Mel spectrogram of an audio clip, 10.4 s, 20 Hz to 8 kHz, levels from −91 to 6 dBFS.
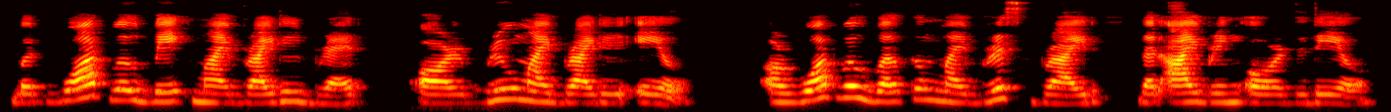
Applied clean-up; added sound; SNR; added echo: none; none; none; none.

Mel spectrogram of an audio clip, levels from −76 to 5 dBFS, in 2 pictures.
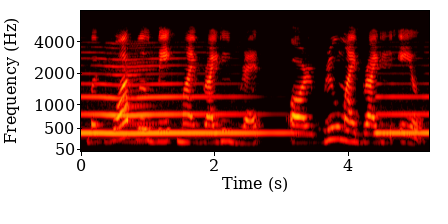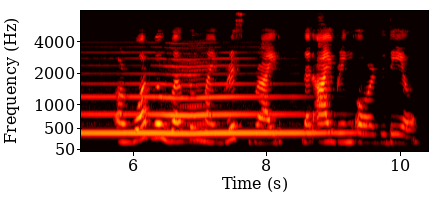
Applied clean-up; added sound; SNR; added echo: none; Wind instrument, woodwind instrument; -1 dB; none.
